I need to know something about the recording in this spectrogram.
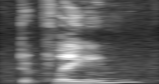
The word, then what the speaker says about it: Des Plaines: Yeah, Des Plaines. I wanted to say, instead of, Des Moines, the S is silent. Des Plaines.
